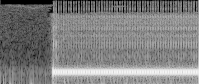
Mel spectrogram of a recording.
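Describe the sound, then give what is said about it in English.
A telephone ringback tone plays while a call waits to be answered. After a moment of near quiet, a loud, steady, single-pitched tone starts abruptly and holds unchanged to the end. “Waiting on Jay Maynard to pick up the phone.”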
